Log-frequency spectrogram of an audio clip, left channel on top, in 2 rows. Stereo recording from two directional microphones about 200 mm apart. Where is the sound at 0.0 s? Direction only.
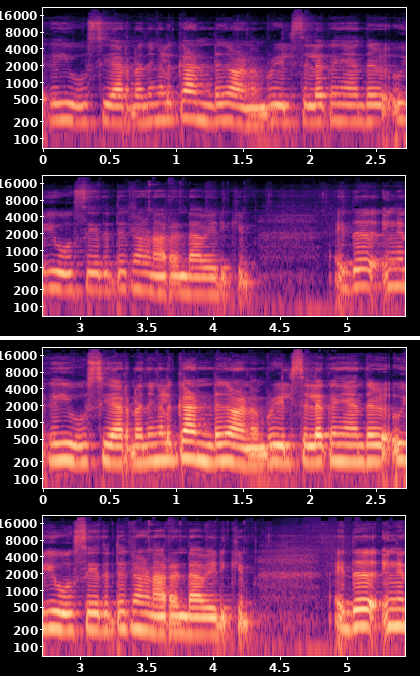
45° right (ahead or behind).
